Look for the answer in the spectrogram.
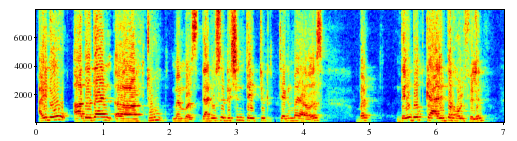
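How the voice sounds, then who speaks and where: Student filmmaker, male, 19, Indian accent, higher-pitched, earnest and halting delivery from a stage. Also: poor audio. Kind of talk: informal thank-you speech on stage. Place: event stage at a film festival.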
